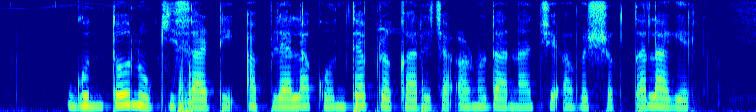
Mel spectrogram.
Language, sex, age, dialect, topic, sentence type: Marathi, female, 25-30, Northern Konkan, banking, statement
